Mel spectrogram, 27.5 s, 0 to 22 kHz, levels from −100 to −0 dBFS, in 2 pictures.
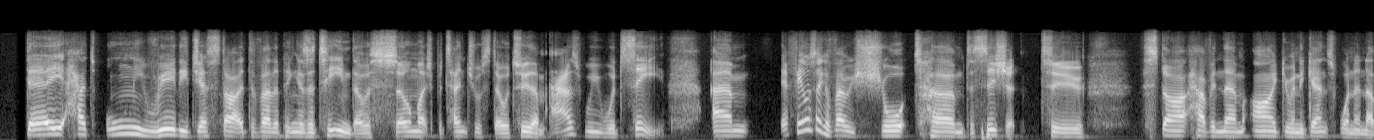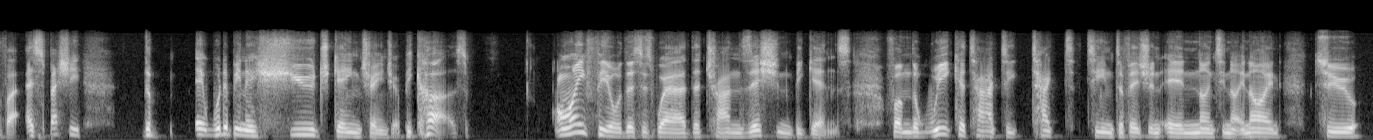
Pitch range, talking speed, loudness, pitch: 115-150 Hz, 150 wpm, -16 LUFS, 125 Hz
